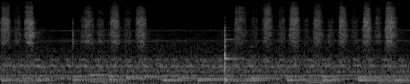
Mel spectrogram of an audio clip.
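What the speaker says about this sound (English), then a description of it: "I'm going to grate the zest of, I would say probably about half a lemon into it." Lemon zest grated over a bowl of mayo: a quiet series of quick rasping strokes, evenly repeated back and forth at close range, with a faint tonal hum and a single small tap midway, no talk.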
